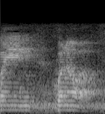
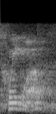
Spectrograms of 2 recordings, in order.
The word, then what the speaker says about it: quinoa: WordPress blog yes I did just call the Wayne quoa that's what I called it until this morning when I looked it up it's actually pronounced quinoa and so I admit my mistake but that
